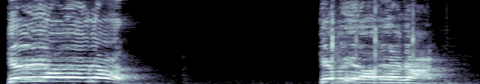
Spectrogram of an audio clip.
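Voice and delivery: very high, loud shout; Al Pacino yell. Retold or imitated. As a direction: scream it like Pacino. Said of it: "Al Pacino ... off the rails".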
